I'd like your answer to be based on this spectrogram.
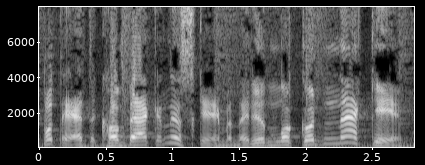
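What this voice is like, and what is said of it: Nerdy put-on voice. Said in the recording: “It's my nerd voice.”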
